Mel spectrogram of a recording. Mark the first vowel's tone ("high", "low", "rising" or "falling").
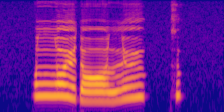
falling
